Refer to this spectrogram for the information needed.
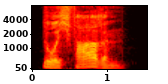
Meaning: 1. to drive 2. to break 3. to travel (to a destination) without stopping, to travel express (e.g. of a train)
- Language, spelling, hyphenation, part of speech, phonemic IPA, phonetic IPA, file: German, durchfahren, durch‧fah‧ren, verb, /ˈdʊʁçˌfaːʁən/, [ˈdʊɐ̯çˌfaːɐ̯n], De-durchfahren.ogg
